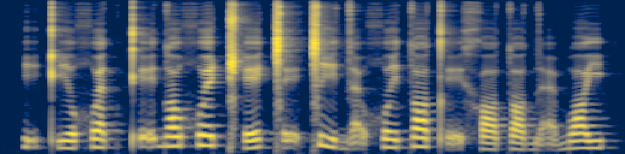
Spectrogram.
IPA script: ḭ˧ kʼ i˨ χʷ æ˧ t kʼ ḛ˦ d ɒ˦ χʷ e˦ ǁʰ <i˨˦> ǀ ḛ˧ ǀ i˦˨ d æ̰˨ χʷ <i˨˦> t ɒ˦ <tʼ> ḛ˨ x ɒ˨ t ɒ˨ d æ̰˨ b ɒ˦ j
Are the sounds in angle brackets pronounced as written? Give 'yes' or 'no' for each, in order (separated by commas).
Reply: no, no, yes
